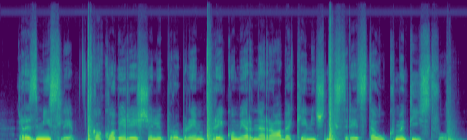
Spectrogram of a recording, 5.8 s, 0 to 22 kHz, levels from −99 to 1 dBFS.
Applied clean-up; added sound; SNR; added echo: none; Thump, thud; 14 dB; none.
